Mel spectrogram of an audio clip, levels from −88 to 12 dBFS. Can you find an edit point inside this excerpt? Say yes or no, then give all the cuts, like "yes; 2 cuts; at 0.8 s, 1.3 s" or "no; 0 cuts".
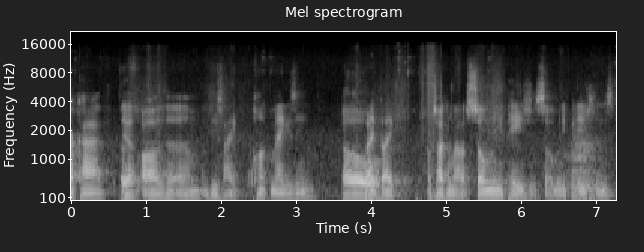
no; 0 cuts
